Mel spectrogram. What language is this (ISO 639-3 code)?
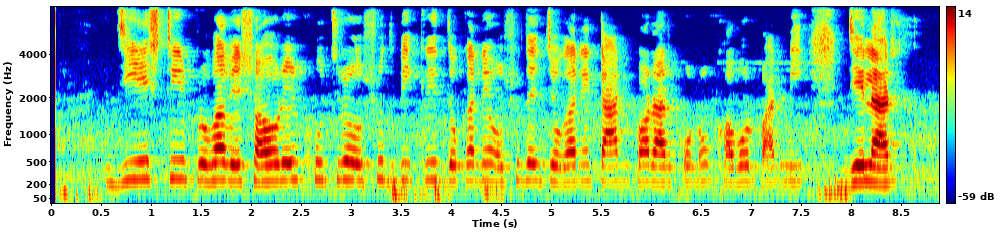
ben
